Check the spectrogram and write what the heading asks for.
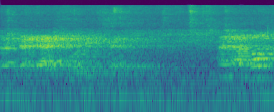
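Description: A man speaking, delivering a presentation talk through a microphone at a podium.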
